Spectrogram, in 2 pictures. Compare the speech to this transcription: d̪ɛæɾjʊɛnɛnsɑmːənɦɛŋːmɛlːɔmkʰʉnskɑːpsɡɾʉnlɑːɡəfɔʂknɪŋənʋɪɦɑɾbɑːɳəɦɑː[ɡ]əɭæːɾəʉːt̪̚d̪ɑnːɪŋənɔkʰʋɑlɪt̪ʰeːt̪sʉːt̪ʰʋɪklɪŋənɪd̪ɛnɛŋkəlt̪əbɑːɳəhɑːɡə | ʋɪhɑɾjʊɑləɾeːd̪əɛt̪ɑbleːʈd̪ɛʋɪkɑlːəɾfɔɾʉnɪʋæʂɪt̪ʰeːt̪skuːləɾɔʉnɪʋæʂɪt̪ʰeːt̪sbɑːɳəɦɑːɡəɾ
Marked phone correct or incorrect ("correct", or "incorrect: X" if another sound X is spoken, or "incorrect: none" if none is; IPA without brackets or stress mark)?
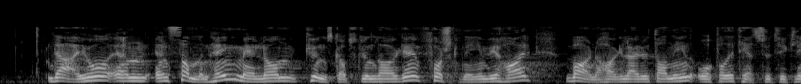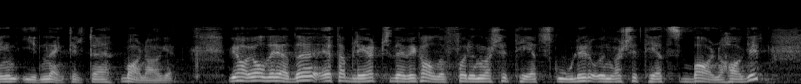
correct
